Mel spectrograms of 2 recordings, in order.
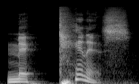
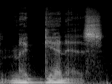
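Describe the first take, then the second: First: The name is said without a G sound. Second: The name is said with a hard G sound. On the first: The speaker calls it right. "pronounce it how it's written" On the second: The speaker calls it wrong. "all of these losers keep saying McGinnis"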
